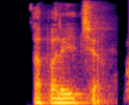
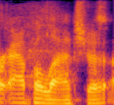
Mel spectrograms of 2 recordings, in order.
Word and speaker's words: Appalachia: Appalachia. – Or Appalachia, I guess, depending on where you're from.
